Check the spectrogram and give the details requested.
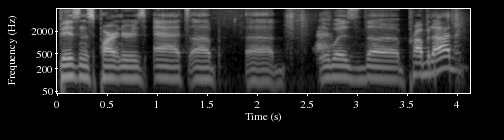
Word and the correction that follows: Pravda: Is that, did I say that correctly? Pravda. Pravda, thank you.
